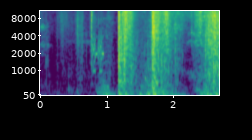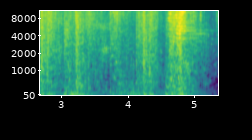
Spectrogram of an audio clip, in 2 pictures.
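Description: A pickaxe strikes a wall repeatedly.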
